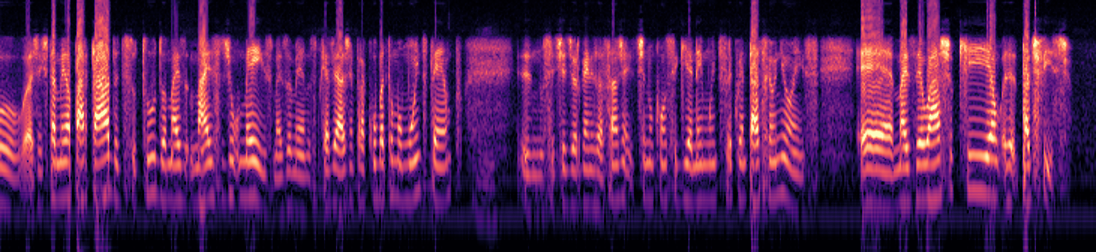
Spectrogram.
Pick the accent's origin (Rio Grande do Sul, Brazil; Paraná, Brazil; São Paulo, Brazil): São Paulo, Brazil; Ribeirão Preto; also born or lived in Brasília; Na verdade, eu sou paulistana, mas vivi muitos anos em Brasília, porque meu pai era funcionário público. E depois eu fui para Ribeirão Preto e me sinto de Ribeirão Preto, assim, tá. Do interior. Até porque a família é toda de lá.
